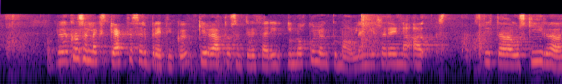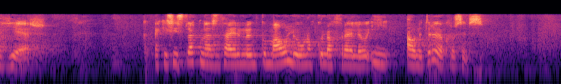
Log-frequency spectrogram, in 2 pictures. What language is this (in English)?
Icelandic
